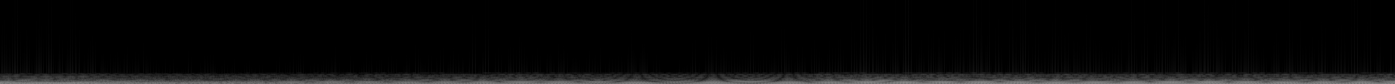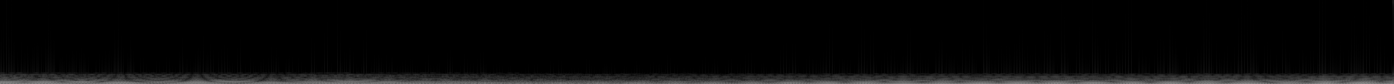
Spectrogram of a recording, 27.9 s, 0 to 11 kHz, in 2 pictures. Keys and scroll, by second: 23.5-24.5 typing.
